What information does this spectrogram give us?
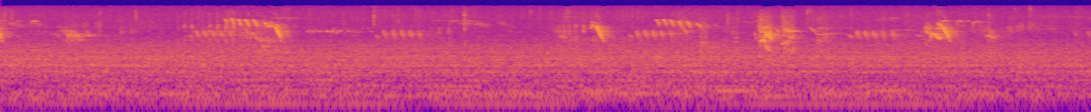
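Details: Common redpoll calling early in the morning at Oksywie: quiet bursts of fast, dry chattering notes, high-pitched and clipped, given in short series every few seconds over a steady low background hum.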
